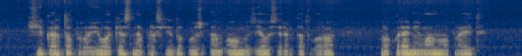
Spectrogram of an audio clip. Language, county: Lithuanian, Šiauliai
